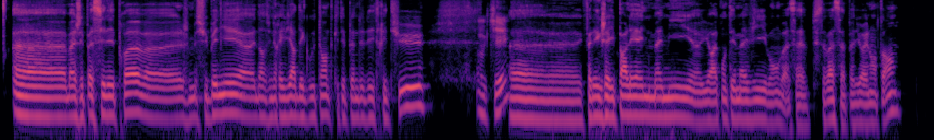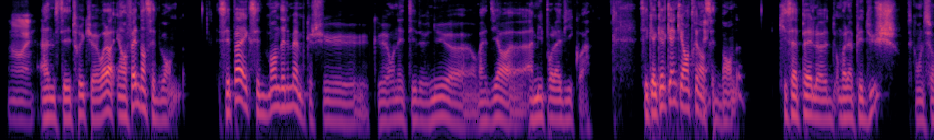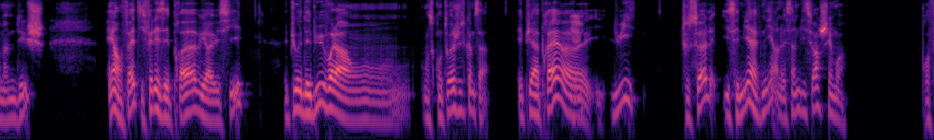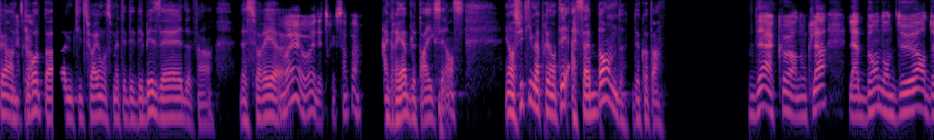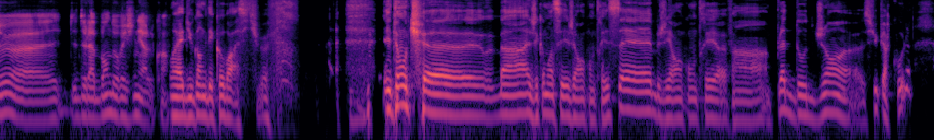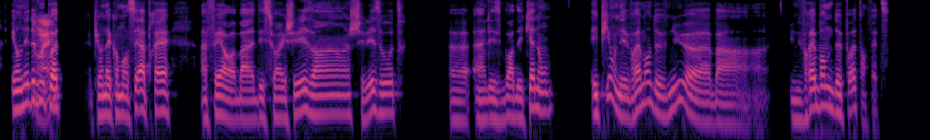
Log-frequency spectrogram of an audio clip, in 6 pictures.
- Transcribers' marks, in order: drawn out: "Heu"; drawn out: "Heu"; unintelligible speech; drawn out: "on"; tapping; stressed: "bande"; stressed: "D'accord"; laugh; drawn out: "heu"; chuckle; unintelligible speech
- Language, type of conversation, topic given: French, podcast, Comment as-tu trouvé ta tribu pour la première fois ?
